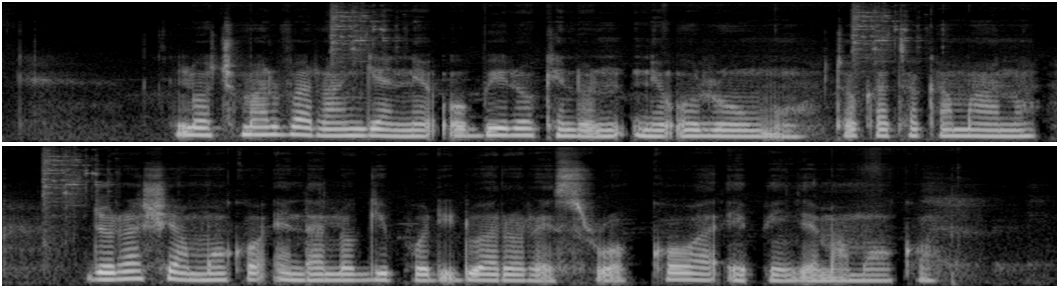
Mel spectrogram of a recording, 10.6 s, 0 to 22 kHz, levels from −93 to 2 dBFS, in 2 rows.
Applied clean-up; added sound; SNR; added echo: none; Shatter; 16 dB; none.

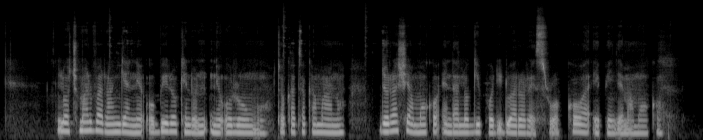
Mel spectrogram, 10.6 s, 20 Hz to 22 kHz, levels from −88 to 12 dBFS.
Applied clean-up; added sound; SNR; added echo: neural mask model RNNoise.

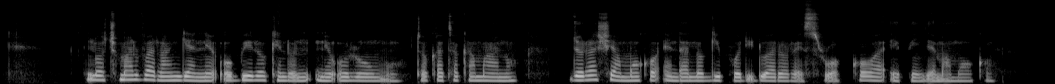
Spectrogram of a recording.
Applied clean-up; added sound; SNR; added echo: neural mask model DeepFilterNet 3.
